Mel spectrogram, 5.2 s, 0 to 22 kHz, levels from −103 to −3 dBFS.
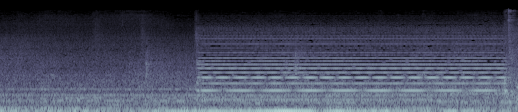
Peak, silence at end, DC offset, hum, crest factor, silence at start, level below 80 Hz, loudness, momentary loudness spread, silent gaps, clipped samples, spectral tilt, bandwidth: -22 dBFS; 0 s; under 0.1%; none; 14 dB; 0 s; -38 dBFS; -39 LUFS; 10 LU; none; under 0.1%; -5 dB/octave; 12 kHz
